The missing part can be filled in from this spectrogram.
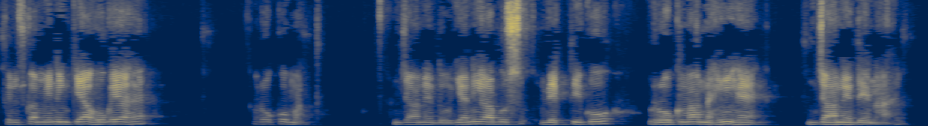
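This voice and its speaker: A man teaching an online class with an Indian accent, explaining slowly and patiently with repeated examples. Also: medium pitch, little pitch movement. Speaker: college teacher. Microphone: online class, computer or phone mic.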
